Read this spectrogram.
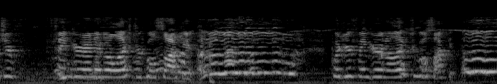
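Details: Person on olanzapine in a sudden severe tic attack while watching a movie, service dog lying on them to calm it; vocal tics.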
